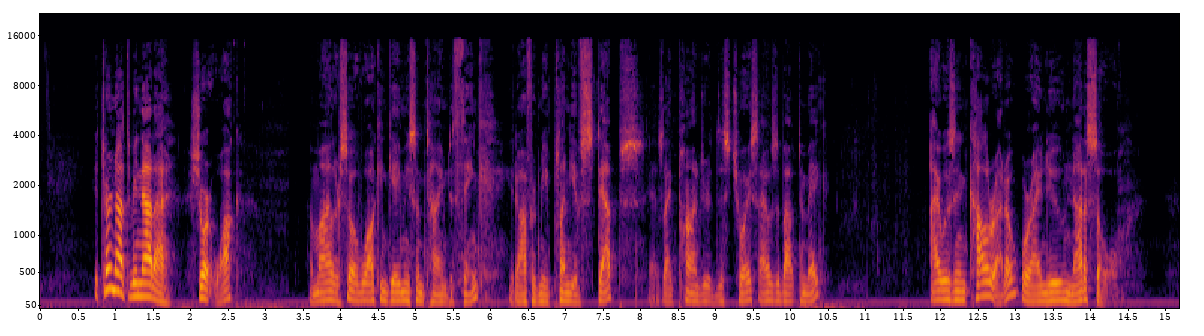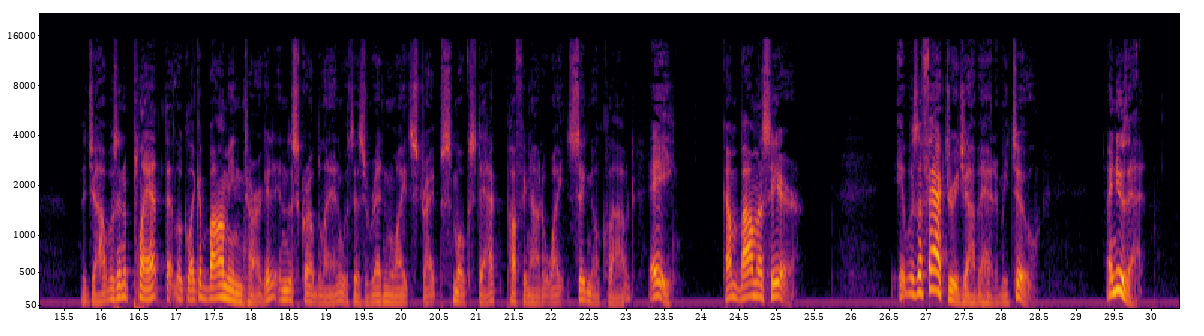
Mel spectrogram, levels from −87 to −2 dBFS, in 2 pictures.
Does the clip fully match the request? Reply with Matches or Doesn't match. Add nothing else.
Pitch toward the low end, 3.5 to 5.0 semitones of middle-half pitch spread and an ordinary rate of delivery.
Matches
